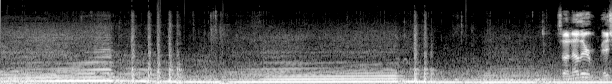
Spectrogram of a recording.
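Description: A tuned Ford Focus RS engine revs and pulls hard through the gears, its loud droning note climbing, dropping at each shift and climbing again, close and continuous, with short chirps and whooshes between shifts.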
